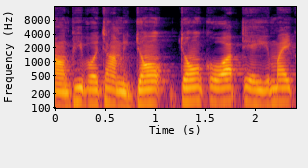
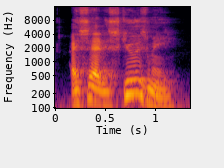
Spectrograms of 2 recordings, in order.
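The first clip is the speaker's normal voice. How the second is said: usual speaking voice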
